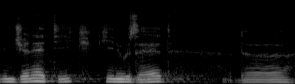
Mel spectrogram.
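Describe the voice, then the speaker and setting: In a Swiss German accent, a man at medium pitch speaks at a very slow pace with a dark, mellow tone. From Switzerland, German-speaking region. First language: Swiss German (speaking French). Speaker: grape breeder. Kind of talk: conference talk. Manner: halting, many hesitations.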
